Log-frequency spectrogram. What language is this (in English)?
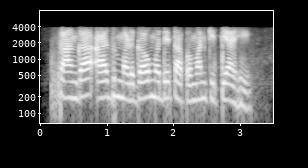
Marathi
